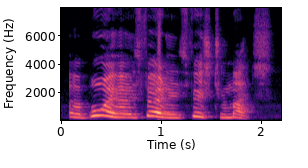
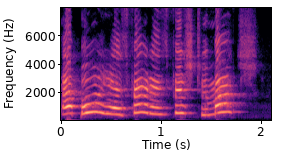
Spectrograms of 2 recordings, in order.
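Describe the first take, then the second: First: Lightly voiced officer, loud report; a hint of policeman on the radio. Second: High, fast, very loud repeat; alarmed exclamation. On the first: Policeman reporting to firemen, lightly voiced and loud. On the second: Firemen echoing the radio call, high fast shout. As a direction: shout it back in disbelief. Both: A narrator's reading.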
